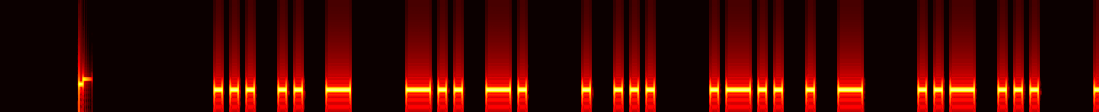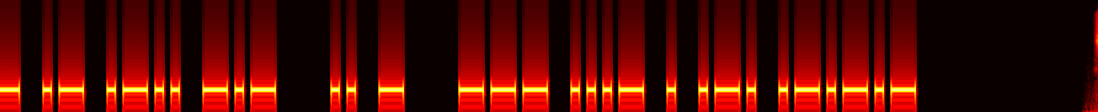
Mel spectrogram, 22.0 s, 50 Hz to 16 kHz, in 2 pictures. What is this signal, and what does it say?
Morse code, heard as a keyed tone, about 15 wpm, 700 Hz. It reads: SIT DN ES LET US TALK IT OVER.
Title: Sentences from Top 500 Words and Abbreviations 15wpm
